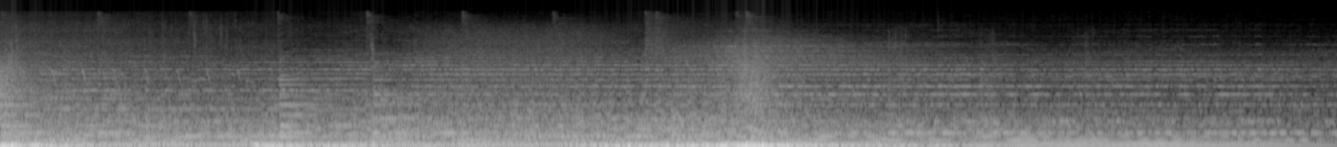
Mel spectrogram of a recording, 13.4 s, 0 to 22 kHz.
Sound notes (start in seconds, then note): 0.1 birds chirping; 7.6 surreal music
